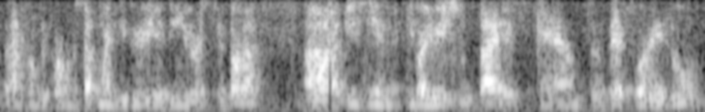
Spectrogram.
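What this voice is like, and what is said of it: Russian accent. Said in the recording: “You can recognize it. So please bear with me on that. ... I'm Russian, with Russian accent.”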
